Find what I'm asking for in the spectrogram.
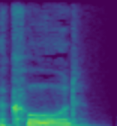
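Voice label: "accord", British English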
